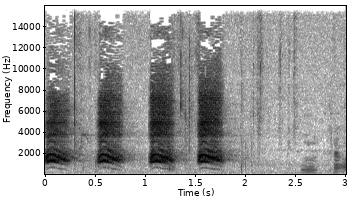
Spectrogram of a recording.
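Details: While being fed, a crow gives four loud, grating caws about half a second apart, followed by a person's voice.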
